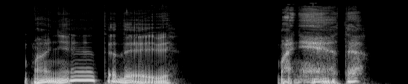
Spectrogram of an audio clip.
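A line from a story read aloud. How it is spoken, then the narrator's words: Whisper. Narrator (Russian): шептал судья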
